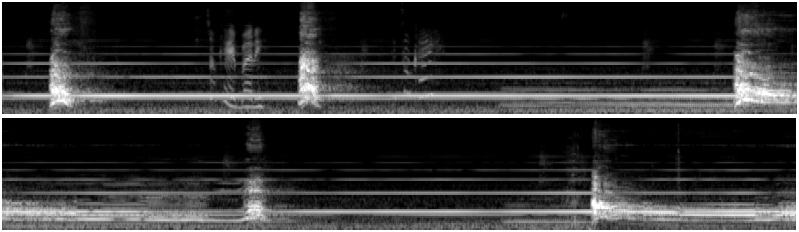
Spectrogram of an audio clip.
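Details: Tank the dog responding to the tornado siren tested on the first Tuesday of each month: scattered sharp barks, one running into a quavering howl, repeated over about sixteen seconds against the unbroken hum of the siren.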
